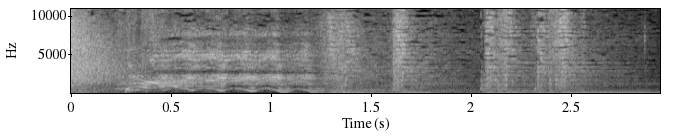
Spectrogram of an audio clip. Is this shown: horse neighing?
yes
